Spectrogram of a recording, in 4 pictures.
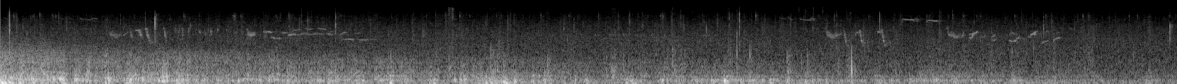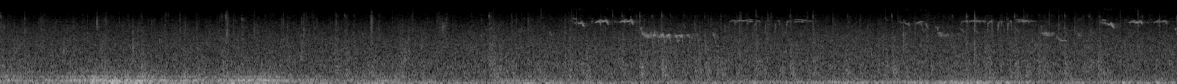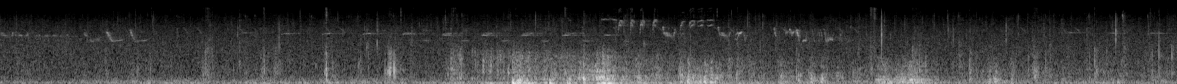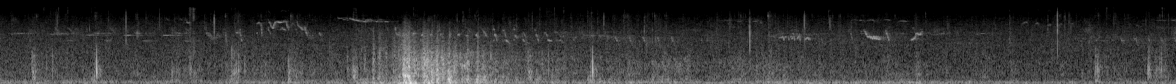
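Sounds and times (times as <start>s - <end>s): rolling thunder: 0.0s - 15.8s, 25.0s - 36.4s, 38.0s - 44.6s
steady rain: 0.0s - 47.0s.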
